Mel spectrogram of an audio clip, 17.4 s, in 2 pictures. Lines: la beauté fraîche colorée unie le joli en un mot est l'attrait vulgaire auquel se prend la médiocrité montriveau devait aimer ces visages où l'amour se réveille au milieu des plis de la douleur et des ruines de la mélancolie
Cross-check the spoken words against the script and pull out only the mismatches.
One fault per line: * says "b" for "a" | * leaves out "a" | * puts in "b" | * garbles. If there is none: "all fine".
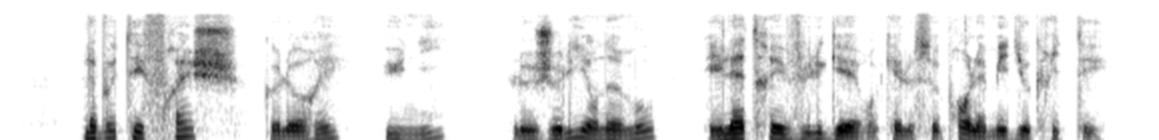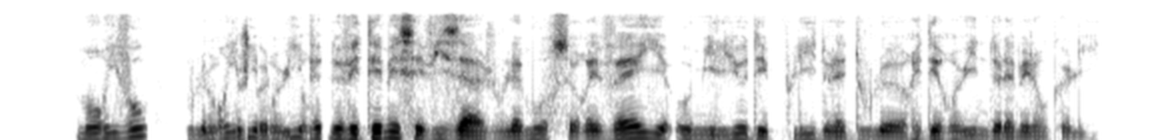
* garbles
